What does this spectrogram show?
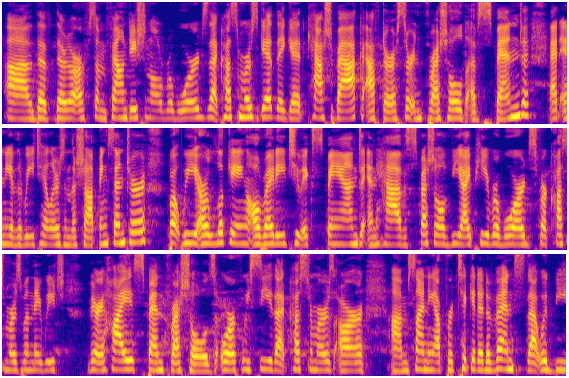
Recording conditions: live audience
